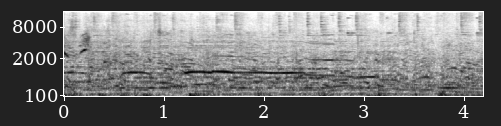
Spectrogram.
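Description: Crowd chatter: many voices talking at once close by, with one long high held note from about one to two and a half seconds in.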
